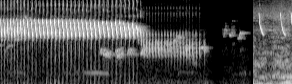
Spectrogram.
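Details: Canary singing vigorously, used to stimulate juvenile canaries to learn song and as therapy for birds that stopped singing. A rapid buzzy trill runs two seconds, slips into a lower rattling roll, pauses, then ends with bright upslurred chirps.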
